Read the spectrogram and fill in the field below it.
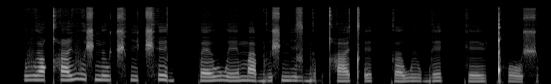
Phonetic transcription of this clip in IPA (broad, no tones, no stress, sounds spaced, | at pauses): v ɘ u̯ qʰ i v ɨ ʃ ŋ ɘ u̯ t͡ʃʰ i t͡ʃʰ e d pː ɛ u̯ w e m a b ɨ ʃ ŋ i z b ɨ b qʰ ɛ tʼ e kː ɐ w ɨ u̯ b e kː e y̯ ǃʰ o ʃ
